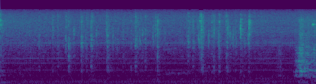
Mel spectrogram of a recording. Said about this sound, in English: Now what I want to do is start up Chrome. And we'll type in Wikimedia Commons.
